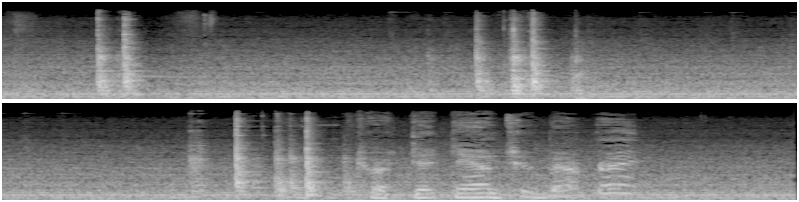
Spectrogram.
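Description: A wrench clinks against a metal fitting.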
